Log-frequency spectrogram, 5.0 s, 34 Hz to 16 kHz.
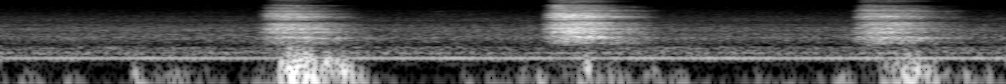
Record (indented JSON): {
  "exhalation_length": "5.0 s",
  "exhalation_amplitude": 2784,
  "exhalation_signal_mean_std_ratio": 0.67,
  "survey_phase": "alpha (2021-03-01 to 2021-08-12)",
  "age": "18-44",
  "gender": "Female",
  "wearing_mask": "No",
  "symptom_cough_any": true,
  "symptom_headache": true,
  "smoker_status": "Never smoked",
  "respiratory_condition_asthma": false,
  "respiratory_condition_other": false,
  "recruitment_source": "Test and Trace",
  "submission_delay": "2 days",
  "covid_test_result": "Positive",
  "covid_test_method": "RT-qPCR",
  "covid_ct_value": 12.9,
  "covid_ct_gene": "ORF1ab gene",
  "covid_ct_mean": 13.5,
  "covid_viral_load": "37000000 copies/ml",
  "covid_viral_load_category": "High viral load (>1M copies/ml)"
}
